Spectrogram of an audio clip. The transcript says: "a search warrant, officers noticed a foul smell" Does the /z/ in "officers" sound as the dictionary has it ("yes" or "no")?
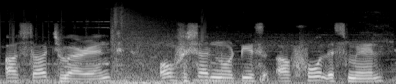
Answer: no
